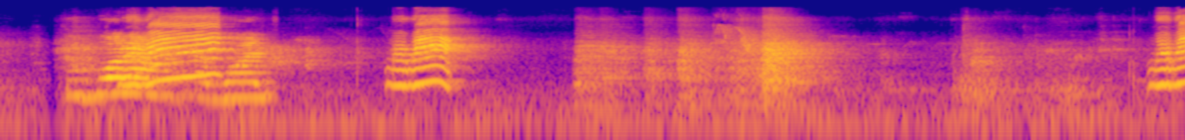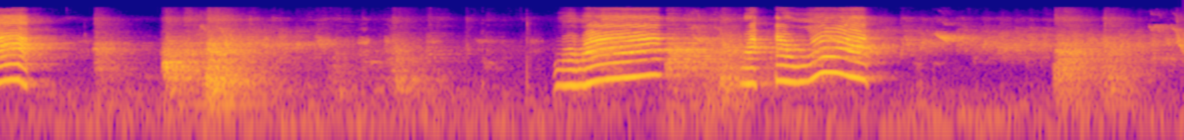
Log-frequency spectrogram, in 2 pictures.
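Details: Talking rose-ringed parakeet, a green pet, said to say "mummy". Loud harmonic, wavering squawks and arched utterances come in bursts over twelve seconds, mixed with noisy, breathy chatter and quieter raspy notes between them.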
